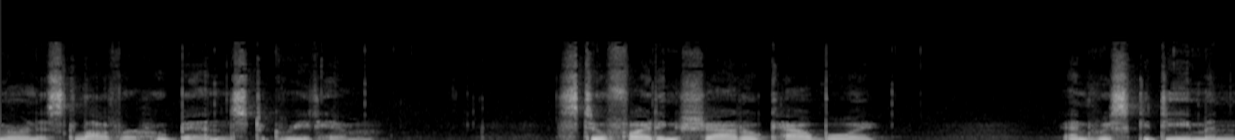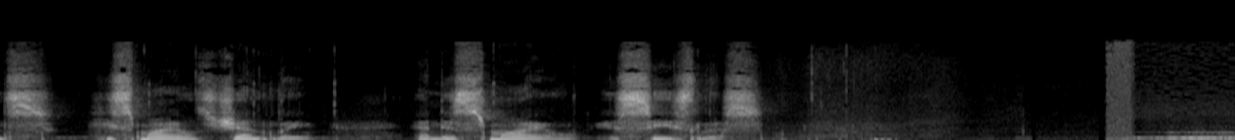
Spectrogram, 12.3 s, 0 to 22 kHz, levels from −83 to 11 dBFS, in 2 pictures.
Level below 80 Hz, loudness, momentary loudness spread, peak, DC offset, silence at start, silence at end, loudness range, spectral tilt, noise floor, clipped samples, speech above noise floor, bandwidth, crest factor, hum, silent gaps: -70 dBFS; -26 LUFS; 15 LU; -6 dBFS; under 0.1%; 0 s; 0 s; 3 LU; -4 dB/octave; -66 dBFS; under 0.1%; 41 dB; 15.5 kHz; 20 dB; none; none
